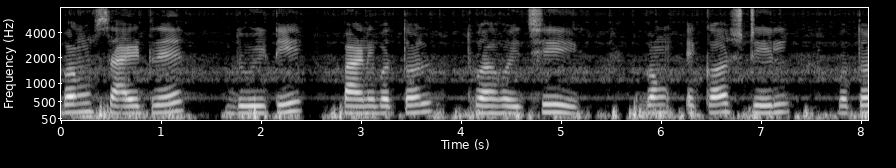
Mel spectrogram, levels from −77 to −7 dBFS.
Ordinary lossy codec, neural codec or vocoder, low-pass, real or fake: none; none; none; real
